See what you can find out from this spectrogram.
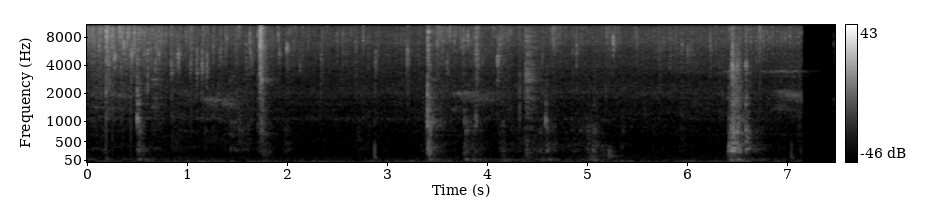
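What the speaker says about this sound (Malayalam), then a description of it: "അപ്പോൾ അത് നമ്മൾ വെളിച്ചെണ്ണയിലിട്ട് വറുത്തെടുക്കണേ." Dried red chillies fry in hot coconut oil with curry leaves, giving a steady close crackle and sizzle punctuated by a few sharp pops and clatters, with no talking.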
